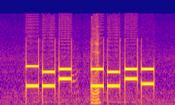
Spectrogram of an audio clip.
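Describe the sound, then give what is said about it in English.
Touch-tone keypad beeps as a mobile phone number is dialed: seven loud, clean dual-tone presses in quick succession, a short pause after the third, alone without talk. “Enter their mobile phone number now, or the first four letters of their Sly Dial nickname, followed by the pound sign.”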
